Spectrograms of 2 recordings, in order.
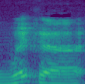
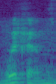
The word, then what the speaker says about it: Wicca: Well, Wicca, it's actually the it's pronounced Witcher, really. It's the old Anglo-Saxon word that means bent or twisted originally, but it's the origin of our word witch.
